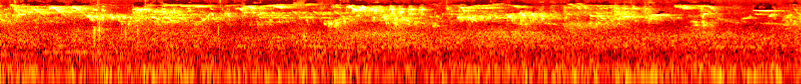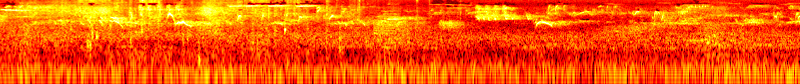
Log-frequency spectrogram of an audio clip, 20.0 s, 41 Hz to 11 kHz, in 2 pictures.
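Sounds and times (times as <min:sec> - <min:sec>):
songbirds singing: 0:00.0 - 0:20.0.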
